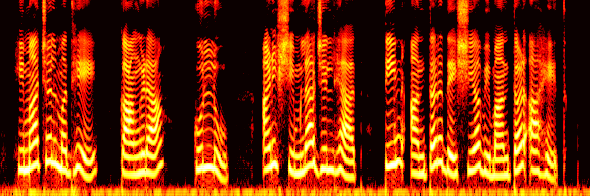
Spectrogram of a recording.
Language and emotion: Marathi, neutral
